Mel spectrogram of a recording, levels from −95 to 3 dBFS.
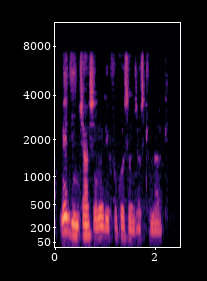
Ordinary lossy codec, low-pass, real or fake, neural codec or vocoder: none; 7.2 kHz; real; none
